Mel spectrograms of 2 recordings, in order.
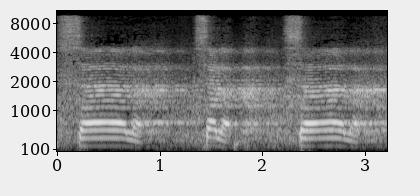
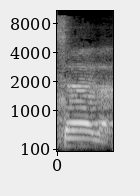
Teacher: Əgər sakin olarsa, evdəniz, əgər sakin olarsa və özündən əvvəlki hərfin hərəkəsi fəthə olarsa, bu zaman həmin fəthə, həmin ə, 2 hərəkə miqdarında uzadılır. Sələ, sələ, sələ. · Term: məd hərf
